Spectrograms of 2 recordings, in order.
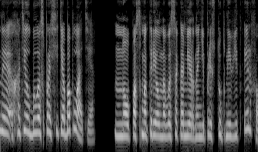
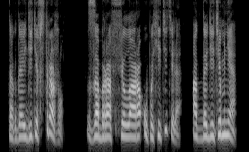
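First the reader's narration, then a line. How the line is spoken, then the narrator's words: Said menacingly. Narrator (Russian): грозно сказал эльф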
